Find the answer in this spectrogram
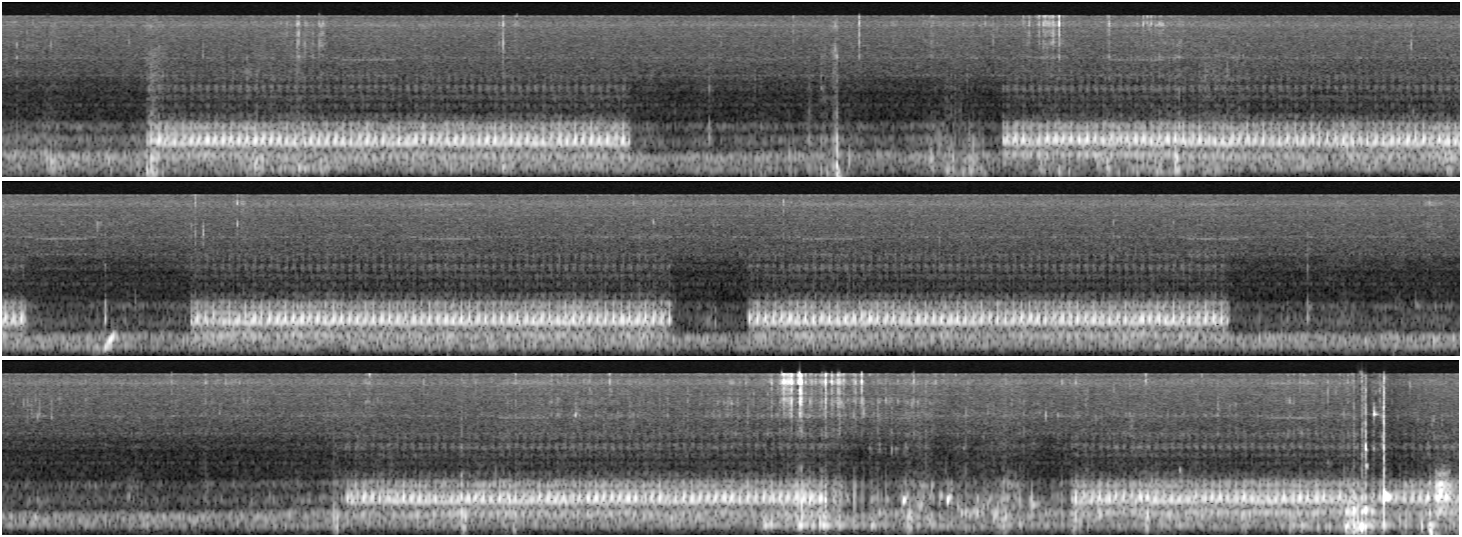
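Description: Muffled underwater noise picked up by a submerged camera, with a steady hum that cuts in and out abruptly five times.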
